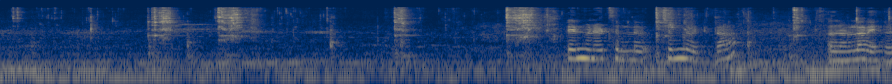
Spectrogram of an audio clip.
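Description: Stainless steel perforated spatula scraping and clinking against an iron kadai as chicken pieces are stirred, in irregular strokes every second or so.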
